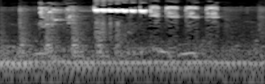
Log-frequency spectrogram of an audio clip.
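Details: Tledekan lure song meant to coax a bird that is slow to sing: a long thin high whistle, then a quick string of bright clipped notes over a low constant hum.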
